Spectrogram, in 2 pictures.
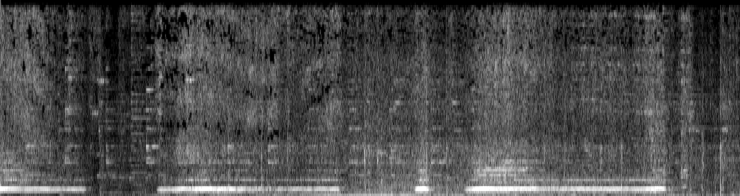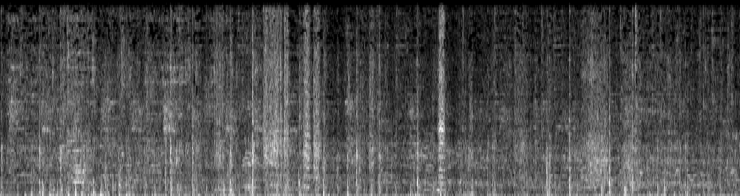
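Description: Train wheels rumble and clack over rail joints as carriages roll past close by.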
